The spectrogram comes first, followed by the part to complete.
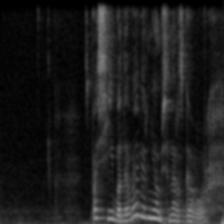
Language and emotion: Russian, neutral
